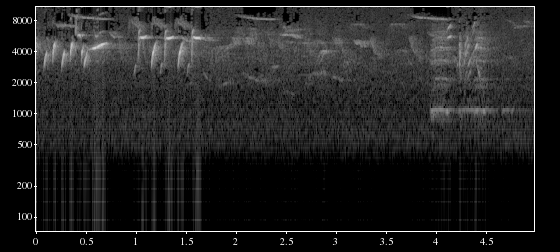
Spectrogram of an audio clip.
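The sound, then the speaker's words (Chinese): Birds singing outdoors in a park: two quick bursts of rapid, high-pitched chirping trills, followed by softer, scattered calls from other birds. No one speaks. “也许是鸟儿在歌唱，也许是微风吹着树叶沙沙作响。”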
